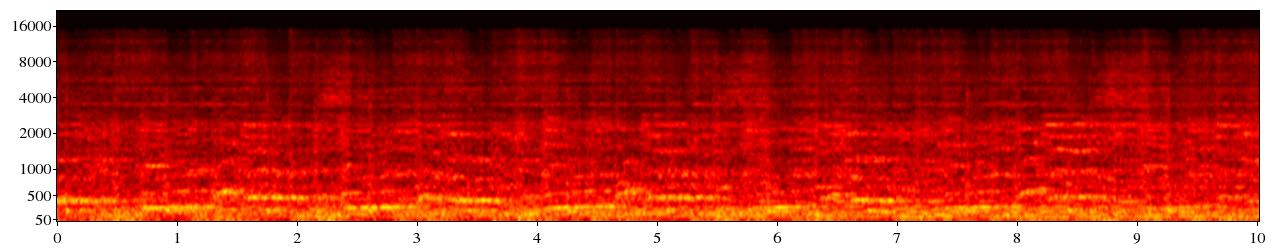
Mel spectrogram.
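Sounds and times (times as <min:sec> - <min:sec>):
drum kit: 0:00.0 - 0:10.0
electric guitars: 0:00.0 - 0:10.0.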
